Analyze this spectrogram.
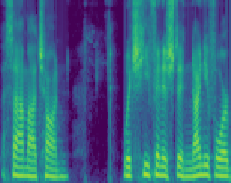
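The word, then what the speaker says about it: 사마천: In Korean, it's pronounced Sama Chon, which he finished in 94 BCE.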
